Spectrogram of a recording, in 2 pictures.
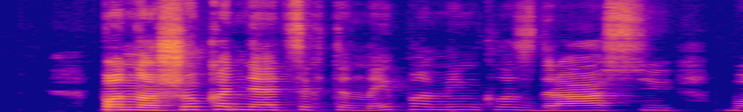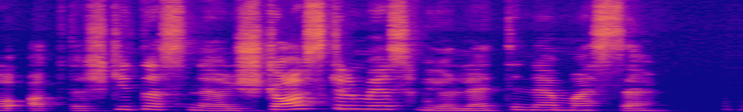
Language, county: Lithuanian, Vilnius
